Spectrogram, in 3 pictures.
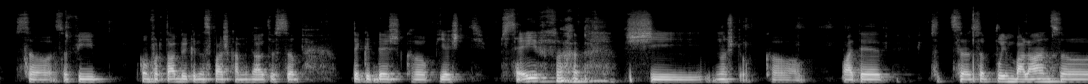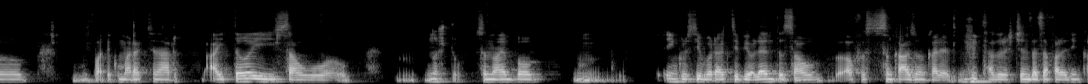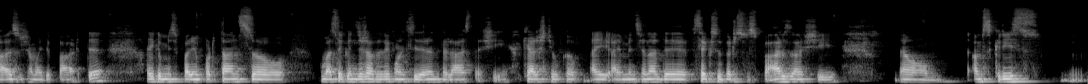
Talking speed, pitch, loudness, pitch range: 160 wpm, 120 Hz, -18 LUFS, 115-125 Hz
